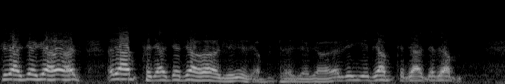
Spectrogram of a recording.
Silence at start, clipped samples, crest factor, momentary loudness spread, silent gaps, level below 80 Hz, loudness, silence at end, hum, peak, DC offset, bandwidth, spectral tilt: 0 s; under 0.1%; 12 dB; 11 LU; none; -58 dBFS; -29 LUFS; 0 s; none; -18 dBFS; under 0.1%; 7.2 kHz; -8.5 dB/octave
